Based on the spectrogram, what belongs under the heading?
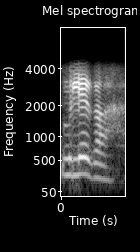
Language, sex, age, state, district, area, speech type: Hindi, female, 45-60, Uttar Pradesh, Lucknow, rural, conversation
